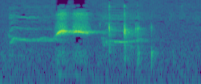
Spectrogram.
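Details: Pomeranian puppy named Foxie howling as its owner comes home, indoors; thin, high whistled notes that hold steady, then rise sharply into a louder wavering tone before a few short yips.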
